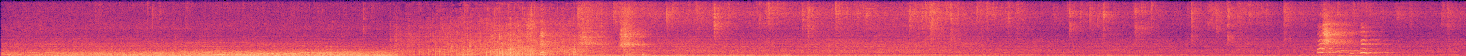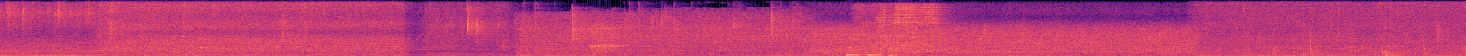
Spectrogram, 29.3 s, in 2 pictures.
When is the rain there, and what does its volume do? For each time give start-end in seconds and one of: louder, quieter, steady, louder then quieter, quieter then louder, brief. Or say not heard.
0.0-29.2 quieter.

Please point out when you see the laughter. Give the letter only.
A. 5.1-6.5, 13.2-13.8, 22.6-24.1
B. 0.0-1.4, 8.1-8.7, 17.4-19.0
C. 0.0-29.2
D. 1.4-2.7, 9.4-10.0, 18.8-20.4
A.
